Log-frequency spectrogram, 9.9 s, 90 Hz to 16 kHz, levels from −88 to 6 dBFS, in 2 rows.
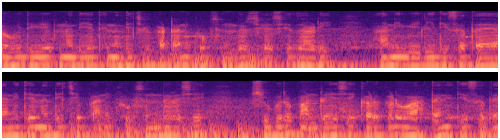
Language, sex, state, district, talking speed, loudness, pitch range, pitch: Marathi, male, Maharashtra, Pune, 185 wpm, -19 LUFS, 100-105 Hz, 105 Hz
